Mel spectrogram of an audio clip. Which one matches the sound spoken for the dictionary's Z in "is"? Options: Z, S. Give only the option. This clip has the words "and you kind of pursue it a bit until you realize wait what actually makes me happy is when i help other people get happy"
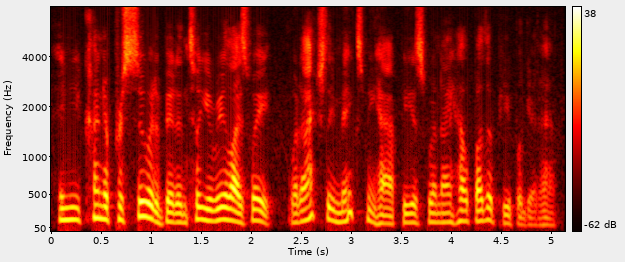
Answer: Z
